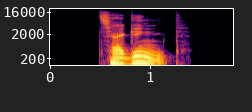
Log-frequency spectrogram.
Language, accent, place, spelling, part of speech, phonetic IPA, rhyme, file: German, Germany, Berlin, zergingt, verb, [t͡sɛɐ̯ˈɡɪŋt], -ɪŋt, De-zergingt.ogg
- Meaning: second-person plural preterite of zergehen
